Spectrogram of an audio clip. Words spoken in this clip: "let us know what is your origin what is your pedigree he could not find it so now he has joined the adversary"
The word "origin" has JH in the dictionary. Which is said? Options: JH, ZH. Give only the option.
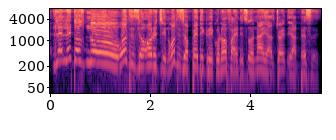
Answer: JH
